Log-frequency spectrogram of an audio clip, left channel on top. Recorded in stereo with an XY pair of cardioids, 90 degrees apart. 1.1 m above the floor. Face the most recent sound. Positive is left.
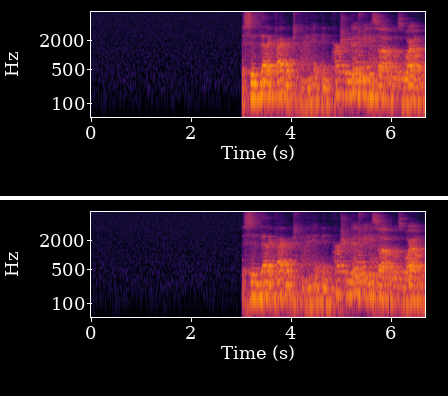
turn(degrees=65)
